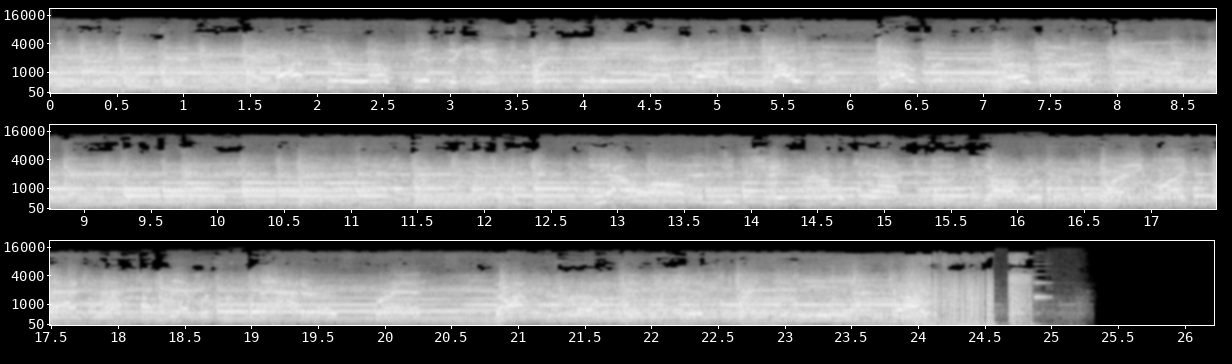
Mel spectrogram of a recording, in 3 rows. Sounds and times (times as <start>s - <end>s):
Music: 0.0s - 24.6s.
